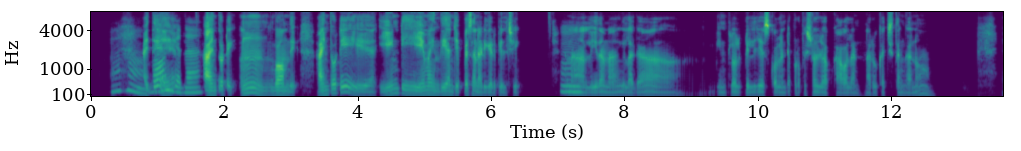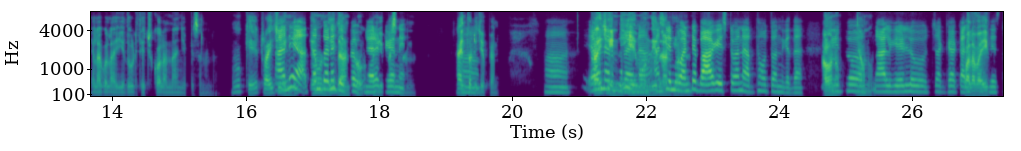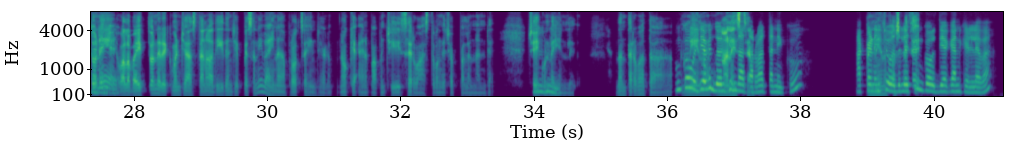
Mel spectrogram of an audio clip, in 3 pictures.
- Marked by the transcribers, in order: in English: "ప్రొఫెషనల్ జాబ్"; in English: "ట్రై"; in English: "డైరెక్ట్"; tapping; in English: "ట్రై"; in English: "వైఫ్"; in English: "వైఫ్"; in English: "రికమెండ్"
- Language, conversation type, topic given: Telugu, podcast, ఉద్యోగ భద్రతా లేదా స్వేచ్ఛ — మీకు ఏది ఎక్కువ ముఖ్యమైంది?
